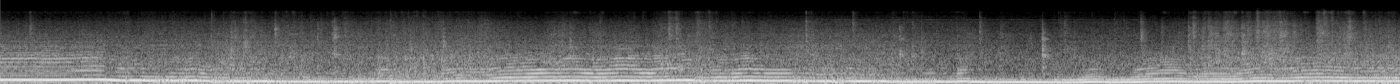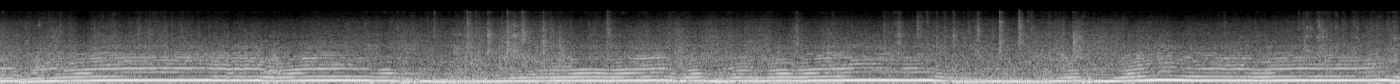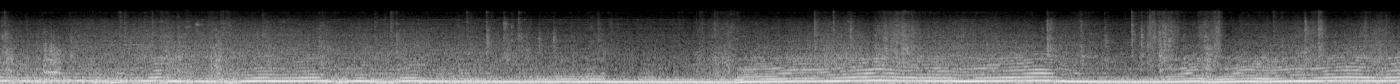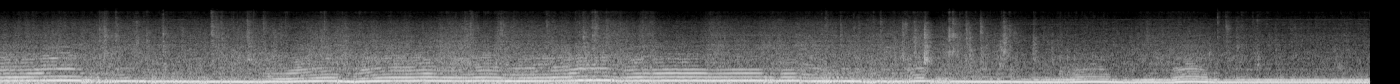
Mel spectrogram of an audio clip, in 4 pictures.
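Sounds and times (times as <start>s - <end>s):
car engine revving: 0.0s - 55.7s.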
